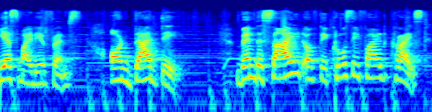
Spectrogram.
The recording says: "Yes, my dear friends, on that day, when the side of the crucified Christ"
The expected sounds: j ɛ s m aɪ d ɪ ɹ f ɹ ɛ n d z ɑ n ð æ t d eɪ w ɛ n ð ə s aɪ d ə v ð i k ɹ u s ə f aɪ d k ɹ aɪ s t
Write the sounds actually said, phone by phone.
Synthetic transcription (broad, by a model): j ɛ s m aɪ d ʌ ɹ f ɹ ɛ n d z ɑ n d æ t d eɪ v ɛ n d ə s aɪ d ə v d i k ɹ u s ə f aɪ d k ɹ aɪ s t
